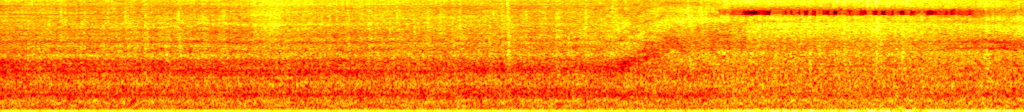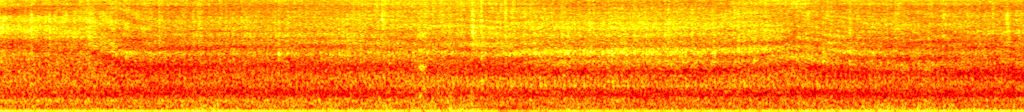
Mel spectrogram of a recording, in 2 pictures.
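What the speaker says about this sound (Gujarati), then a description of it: "અત્યારે આપણે એને થ્રેસર માંડી દીધું હોય, ચાલુ કરી નાખ્યું છે." A tractor-driven thresher running while threshing a cumin crop, giving a loud, steady mechanical drone with a constant low rumble and a broad whirring roar that carries on unbroken throughout.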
